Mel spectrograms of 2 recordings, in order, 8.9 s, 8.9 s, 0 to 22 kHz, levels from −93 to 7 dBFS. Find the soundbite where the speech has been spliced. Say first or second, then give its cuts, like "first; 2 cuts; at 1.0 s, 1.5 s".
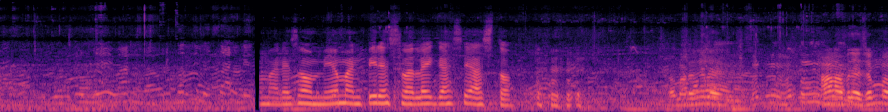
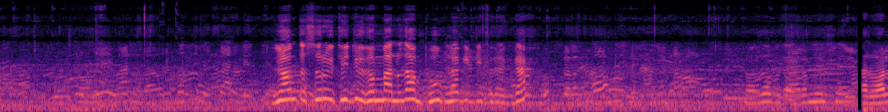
first; 1 cut; at 2.6 s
